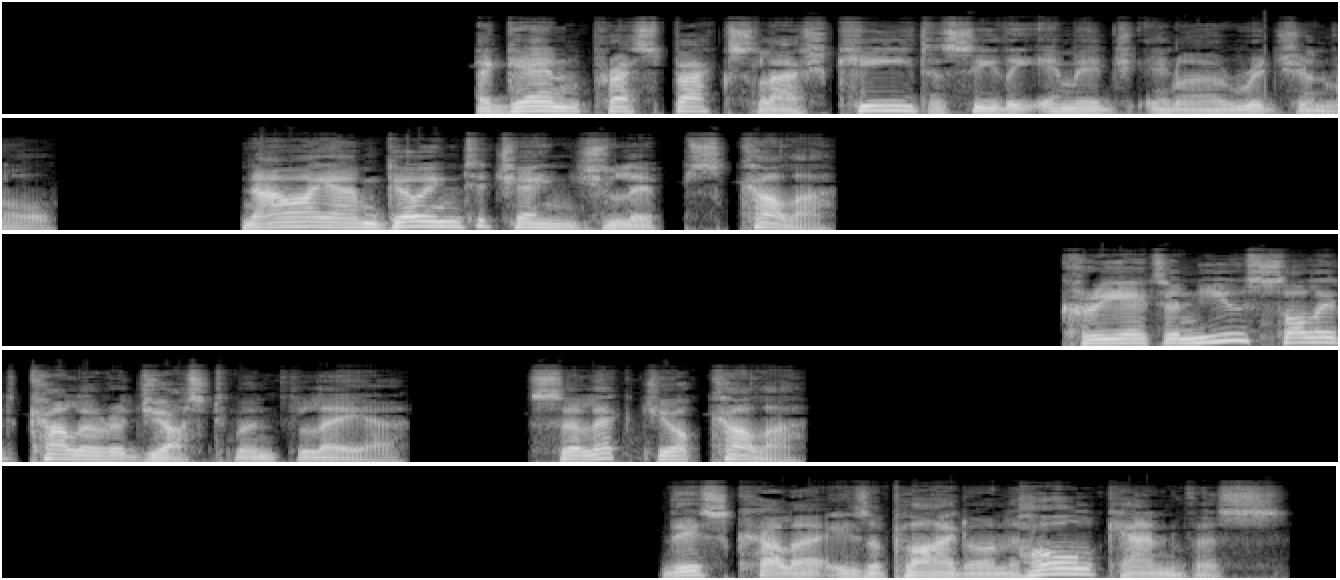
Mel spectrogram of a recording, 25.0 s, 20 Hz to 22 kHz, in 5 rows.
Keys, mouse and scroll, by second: 0.0 ctrl+drag, 2.3 space, 2.5-3.4 ctrl+drag, 6.3-7.0 ctrl+drag, 7.9-8.5 ctrl+drag, 14.5 click, 15.9 click, 18.9-21.8 typing, 22.9 click, 23.6 space, 24.1-25.0 ctrl+drag.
